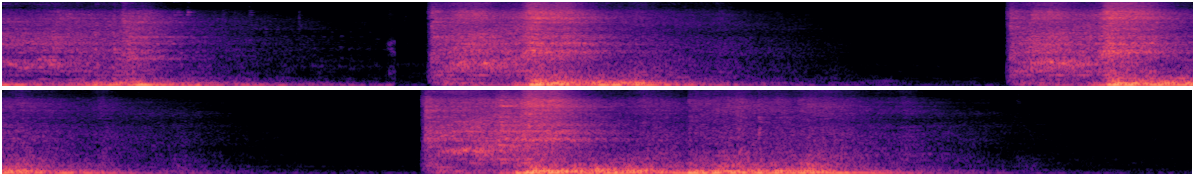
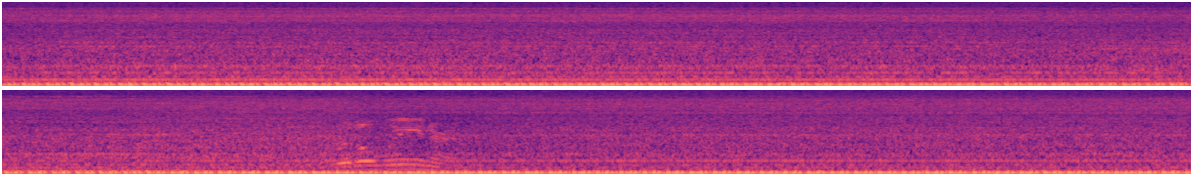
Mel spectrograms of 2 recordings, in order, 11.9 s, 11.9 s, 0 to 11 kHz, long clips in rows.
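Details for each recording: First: Ford 351 Windsor V8 catering truck, 5W20 oil, neutral safety electrical issue: four long cranking bursts, weak coughs but never catches, strong smell; hard start, weak ignition suspected. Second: Ford 351 Windsor V8 in classic catering truck, idle mixture screws leaned while watching vacuum, about 18 inHg: steady, even idle with firm low rumble, idle RPM risen, no stumble; normal idle.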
